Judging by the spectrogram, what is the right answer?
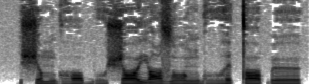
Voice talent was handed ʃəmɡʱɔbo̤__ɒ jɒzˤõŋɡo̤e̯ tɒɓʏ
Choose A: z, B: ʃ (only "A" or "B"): B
